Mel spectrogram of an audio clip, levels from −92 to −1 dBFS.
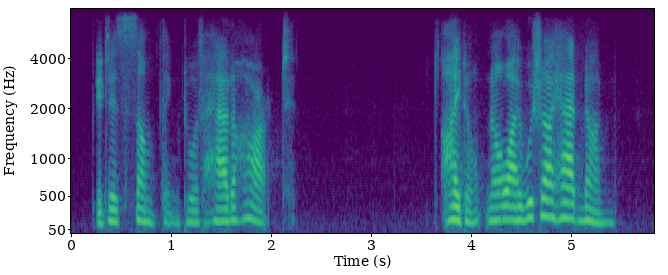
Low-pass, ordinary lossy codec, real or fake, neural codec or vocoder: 7.2 kHz; Opus, 16 kbps; fake; codec, 16 kHz, 0.8 kbps, ZipCodec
